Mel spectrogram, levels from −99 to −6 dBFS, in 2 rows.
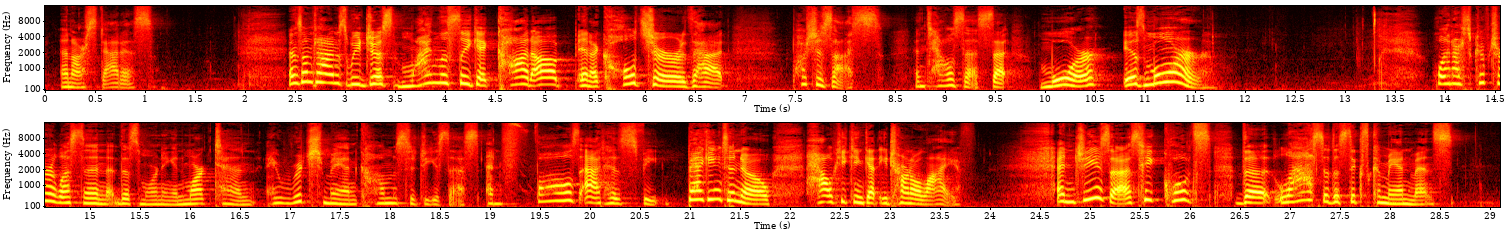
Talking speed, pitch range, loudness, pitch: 130 wpm, 205-325 Hz, -25 LUFS, 255 Hz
